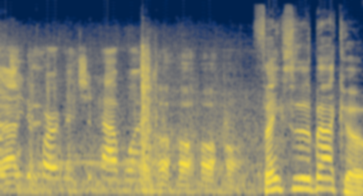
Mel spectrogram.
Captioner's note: chortling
